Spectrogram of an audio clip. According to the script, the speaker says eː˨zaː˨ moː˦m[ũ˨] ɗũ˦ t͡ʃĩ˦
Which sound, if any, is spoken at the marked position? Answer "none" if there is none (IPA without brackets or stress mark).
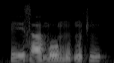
ũ˨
